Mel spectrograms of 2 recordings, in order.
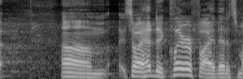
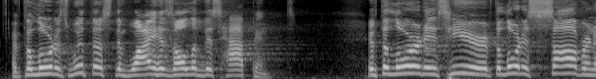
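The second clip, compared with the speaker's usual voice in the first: raised, pleading sermon delivery; preaching; 6 semitones higher than usual. Acted. Pastor voicing Gideon's complaint to God, preaching. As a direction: press each why hard.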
